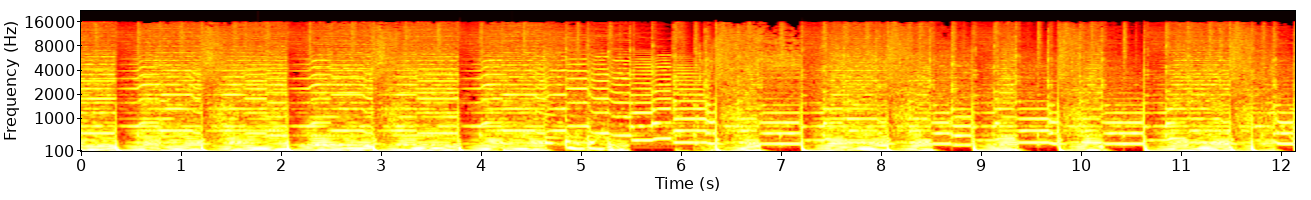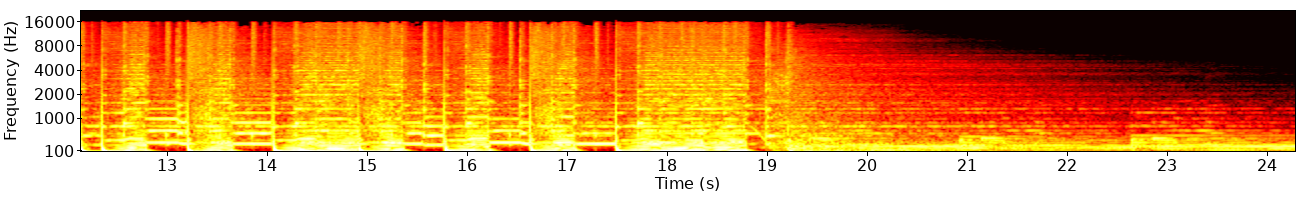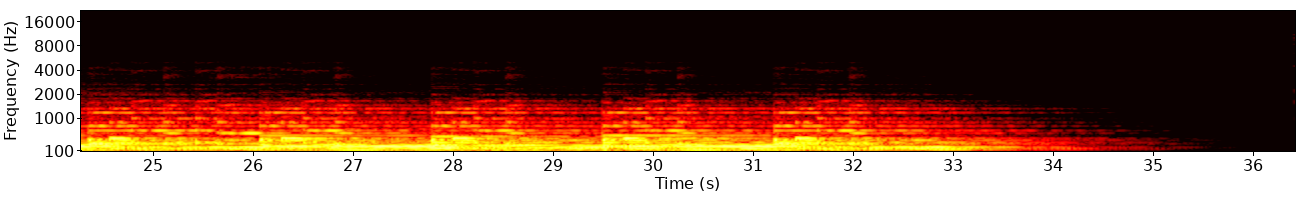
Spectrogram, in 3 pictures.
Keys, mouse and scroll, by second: 26.2 KP_0, 31.6 click, 31.6 space.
